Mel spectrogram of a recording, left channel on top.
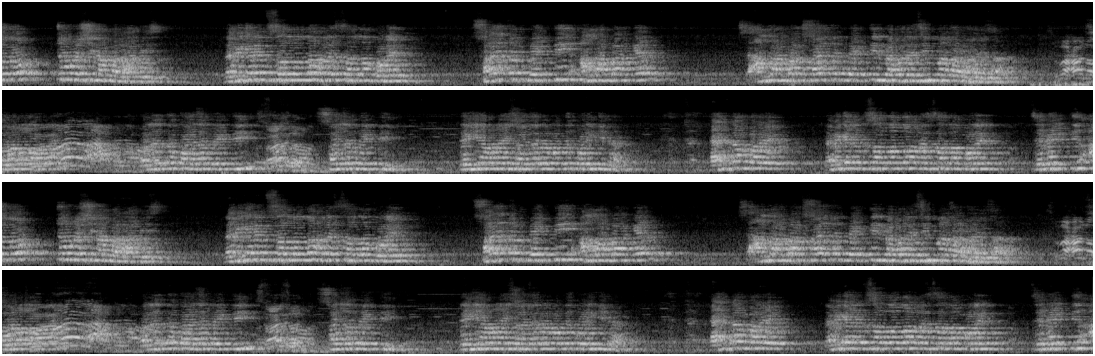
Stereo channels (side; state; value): both; normal; correlation 0.48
